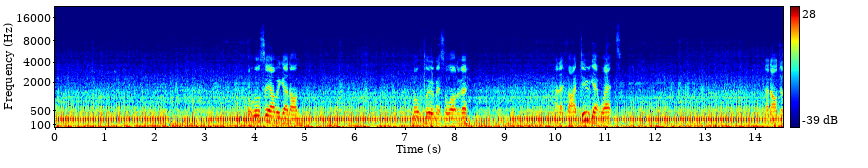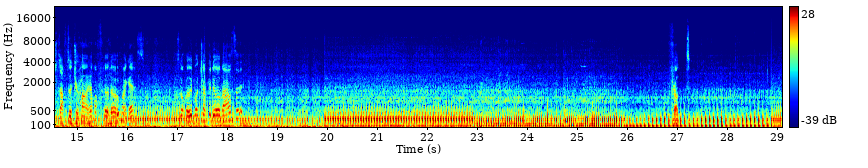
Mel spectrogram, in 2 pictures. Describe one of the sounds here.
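A motorcycle engine hums steadily at close range.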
